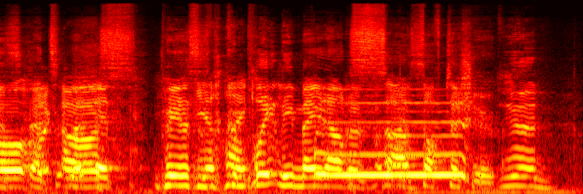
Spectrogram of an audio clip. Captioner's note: beeeeeeeeeeeep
